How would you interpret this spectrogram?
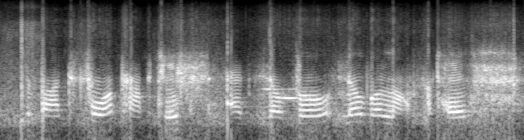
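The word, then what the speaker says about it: Nauvoo: yes you have you bought four properties at Novo Novo long okay how do you spell that now it's n a u v o o oh navu yeah that's correct uhhuh na long yes and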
